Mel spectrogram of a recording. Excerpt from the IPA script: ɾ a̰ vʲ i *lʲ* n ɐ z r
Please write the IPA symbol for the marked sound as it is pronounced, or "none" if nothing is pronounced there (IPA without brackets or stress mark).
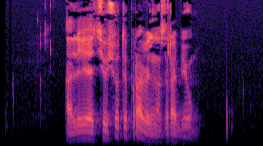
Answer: lʲ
